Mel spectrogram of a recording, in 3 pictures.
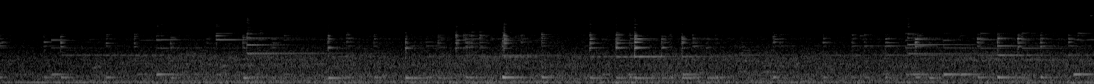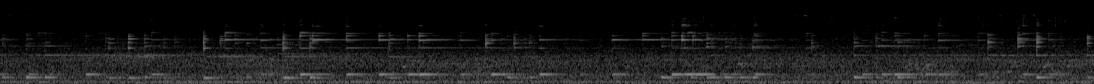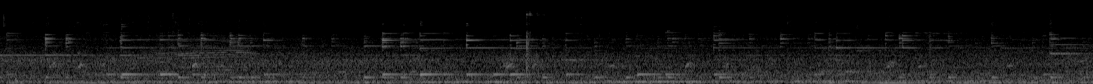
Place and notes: Harenda, Zakopane, Polska - A herd of cows with bells - binaural
A herd of cows with bells and fodder dogs
behind the back, the noise of the road 47
binaural recordins, Olympus LS-100 plus binaural microphones Roland CS-10EM
Suavas Lewy
Zakopane, Poland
